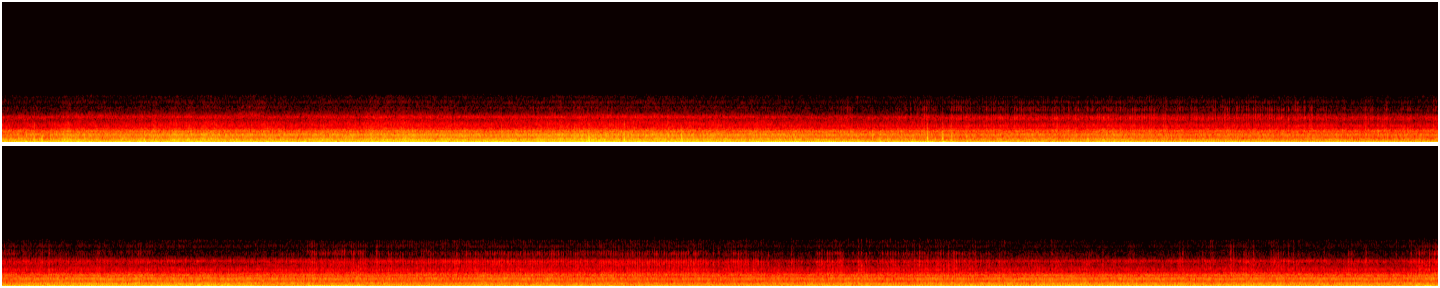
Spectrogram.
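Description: Motorcycle engine running steadily while riding at road speed, mixed with a steady rumble of wind and road noise.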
